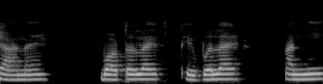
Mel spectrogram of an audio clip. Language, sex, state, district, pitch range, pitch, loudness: Marathi, female, Maharashtra, Chandrapur, 230-240 Hz, 235 Hz, -26 LUFS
